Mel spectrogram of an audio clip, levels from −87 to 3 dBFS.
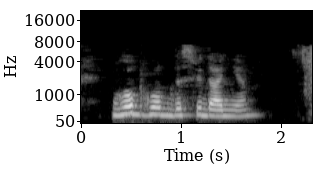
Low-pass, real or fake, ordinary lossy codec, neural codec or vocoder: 7.2 kHz; real; MP3, 32 kbps; none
